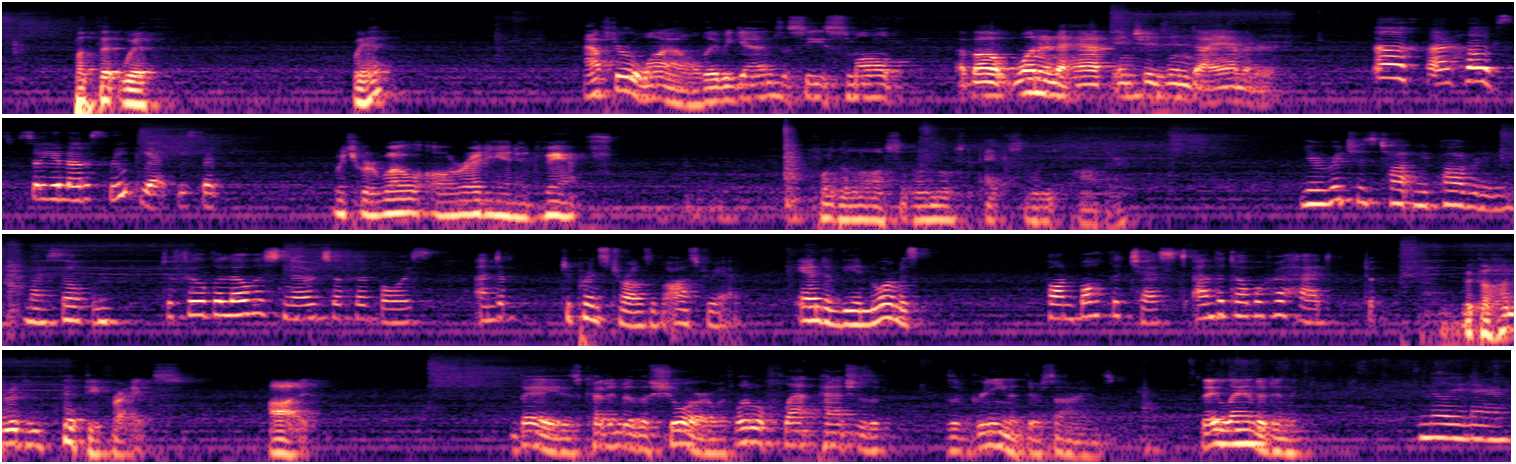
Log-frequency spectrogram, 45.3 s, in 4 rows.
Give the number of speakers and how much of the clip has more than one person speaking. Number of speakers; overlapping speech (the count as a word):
nine, no overlap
